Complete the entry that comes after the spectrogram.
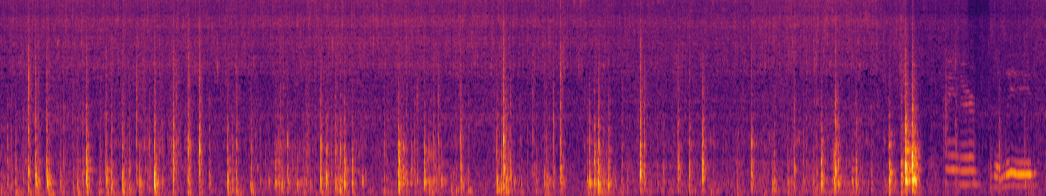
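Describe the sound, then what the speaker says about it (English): Container being scrubbed out at a sink under running water, with busy clattering, sloshing and scrubbing bursts throughout, ending in a few squeaky rubs. "you want to scrub out this container as well that your dirty stuff was in"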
